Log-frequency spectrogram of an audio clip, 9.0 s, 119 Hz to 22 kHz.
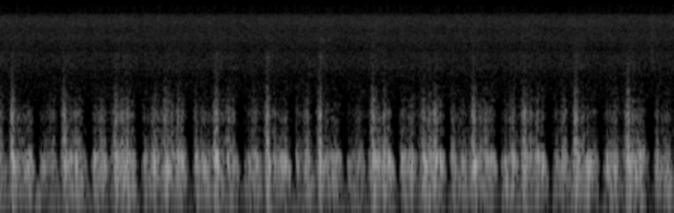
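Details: Heart auscultation at position P during a stress test (rates 72-90-102-114-90 bpm while lying, sitting, standing, bobbing, standing, lying). A heartbeat near 88 per minute, with a continuous rumbling machinery murmur and sharp high clicks.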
